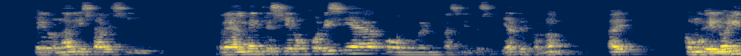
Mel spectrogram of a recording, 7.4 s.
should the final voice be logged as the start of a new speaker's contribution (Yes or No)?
No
